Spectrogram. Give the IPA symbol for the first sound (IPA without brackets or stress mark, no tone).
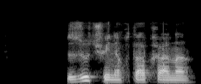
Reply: z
